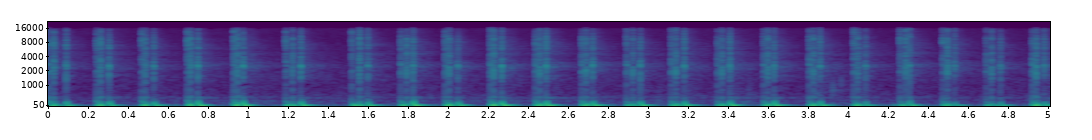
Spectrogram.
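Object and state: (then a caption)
Aluminum drink can tapped with fingernails. A hollow green aluminum beverage can is held in the hand and tapped and scratched with fingernails, giving 22 quick, evenly spaced hits. Each hit is a dull, low thump with a bright, crackly scratch on top, and each dies away almost at once.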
